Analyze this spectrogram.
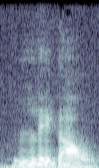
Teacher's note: I'm kind of exaggerating the effect there, but just so you hear that it's nothing like the L in English, it's closer to a W sound used as a consonant.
